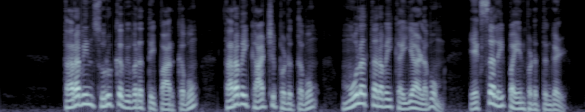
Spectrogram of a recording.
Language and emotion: Tamil, neutral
